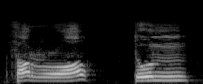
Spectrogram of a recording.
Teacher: ما اقولش فرطتم كده انا جبت طاء وتاء، لا انا بجيب تاء مفخمه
